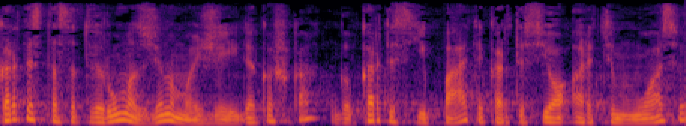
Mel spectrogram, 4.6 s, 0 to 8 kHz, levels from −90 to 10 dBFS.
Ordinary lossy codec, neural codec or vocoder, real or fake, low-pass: MP3, 32 kbps; codec, 16 kHz, 4.8 kbps, FACodec; fake; 7.2 kHz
